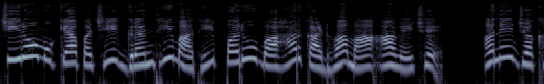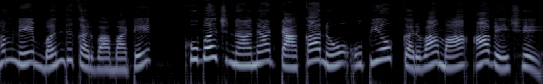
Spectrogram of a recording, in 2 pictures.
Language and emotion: Gujarati, neutral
